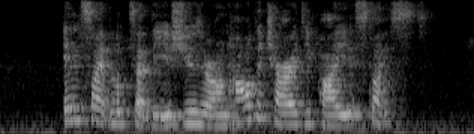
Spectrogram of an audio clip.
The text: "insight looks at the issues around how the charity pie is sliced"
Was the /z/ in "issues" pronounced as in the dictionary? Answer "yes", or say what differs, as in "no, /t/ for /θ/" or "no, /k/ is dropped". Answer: yes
